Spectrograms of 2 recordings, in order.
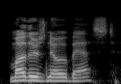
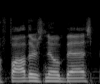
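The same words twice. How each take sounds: First: "mothers" hit louder and drawn out; slow the phrase and punch "mothers"; stress on mothers. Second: Said in the usual way. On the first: Shown as a demonstration. Swapping fathers out for Mother's Day, stressing "mothers".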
